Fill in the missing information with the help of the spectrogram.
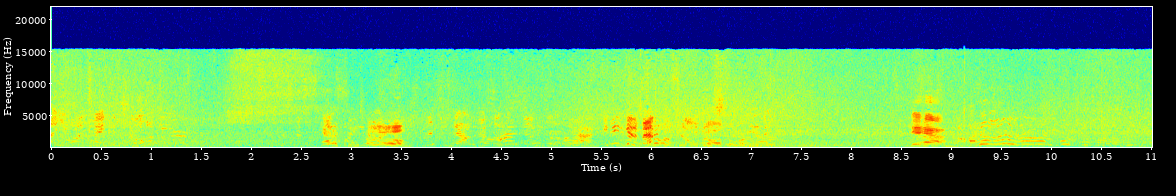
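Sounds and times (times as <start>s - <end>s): ocean surf washing on beach: 0.0s - 11.0s.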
